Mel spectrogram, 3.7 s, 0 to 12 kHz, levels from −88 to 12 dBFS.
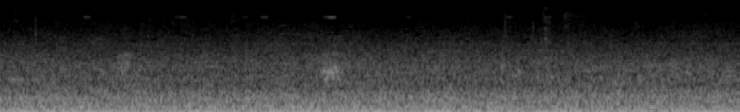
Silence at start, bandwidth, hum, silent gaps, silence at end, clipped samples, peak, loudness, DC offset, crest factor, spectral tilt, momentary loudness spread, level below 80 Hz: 0 s; 7.4 kHz; none; none; 0 s; under 0.1%; -20 dBFS; -34 LUFS; under 0.1%; 12 dB; -9 dB/octave; 1 LU; -34 dBFS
